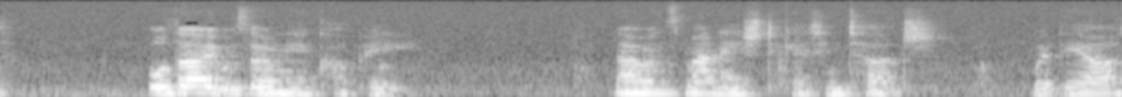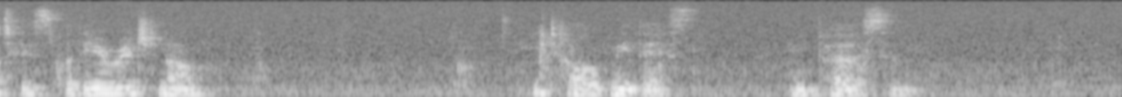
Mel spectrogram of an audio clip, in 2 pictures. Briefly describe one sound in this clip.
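A young woman reads aloud calmly, close by.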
